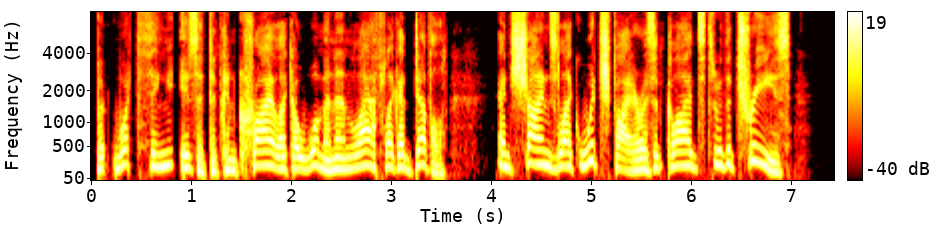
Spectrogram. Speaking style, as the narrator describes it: gasped Balthus

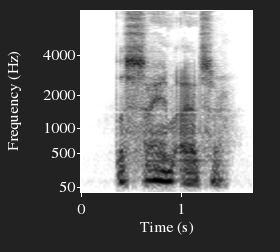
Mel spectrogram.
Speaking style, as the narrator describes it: he muttered more to himself than to me

